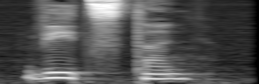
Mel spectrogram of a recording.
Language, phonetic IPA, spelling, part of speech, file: Ukrainian, [ˈʋʲid͡zstɐnʲ], відстань, noun, Uk-відстань.ogg
- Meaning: distance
